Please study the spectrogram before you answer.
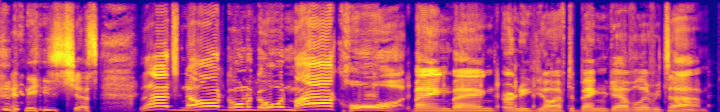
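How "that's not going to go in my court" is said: slow, high put-on TV commercial spokesman accent. Imitating the judge's courtroom lines: Colonel Sanders accent. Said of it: "he was doing a Colonel Sanders K F C commercial".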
